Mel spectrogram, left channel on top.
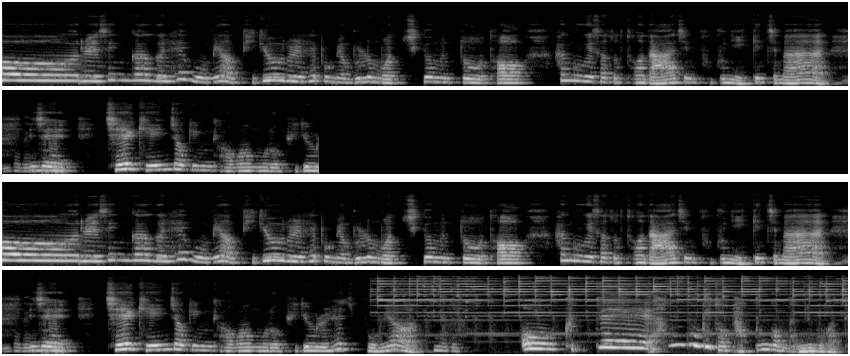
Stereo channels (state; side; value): drops out; left; at 11.7 s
